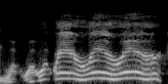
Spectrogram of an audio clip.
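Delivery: high mock wah wah wah of a zany morning show; wacky wah-wahs. Imitating wacky morning zoo radio with high wah wahs. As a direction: toss off some silly high wah wahs.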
